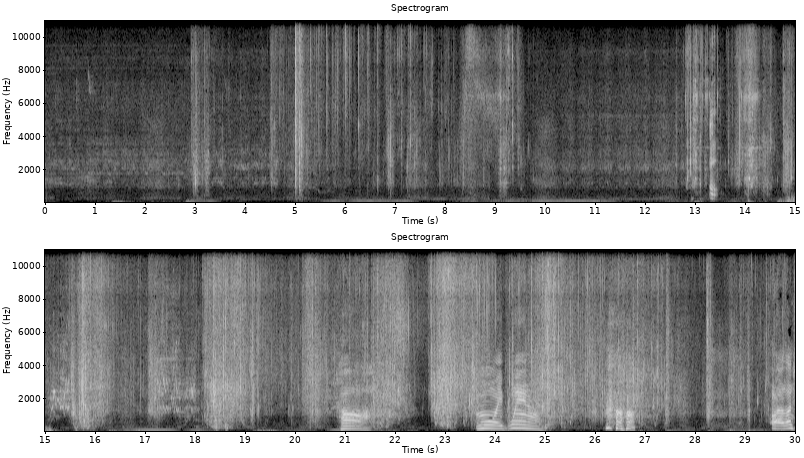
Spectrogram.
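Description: A hooked fish thrashing and splashing at the water's surface as it is fought in to the bank. After a quiet start, the splashes come repeatedly from about halfway in, mixed with short wordless shouts from the angler.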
